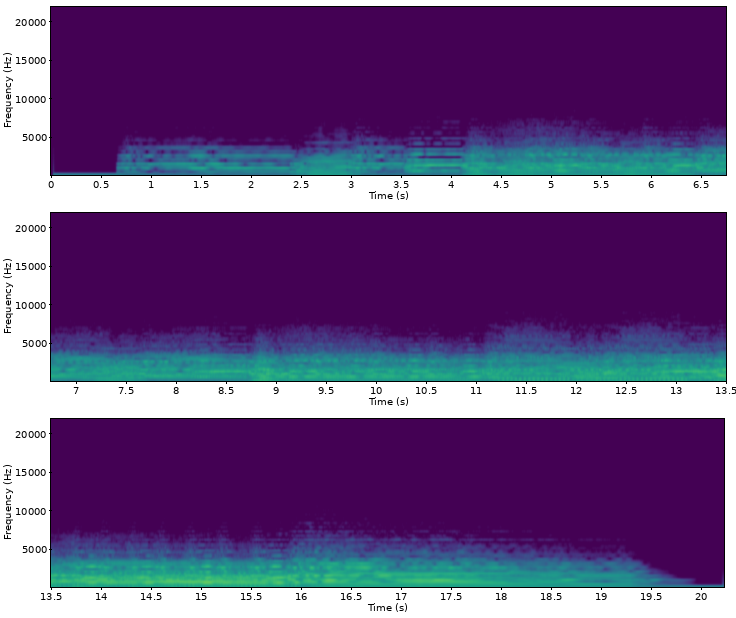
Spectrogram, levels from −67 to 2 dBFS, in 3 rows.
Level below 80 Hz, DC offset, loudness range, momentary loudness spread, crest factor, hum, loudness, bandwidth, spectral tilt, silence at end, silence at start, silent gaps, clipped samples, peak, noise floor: -62 dBFS; under 0.1%; 9 LU; 13 LU; 16 dB; none; -21 LUFS; 10 kHz; -2 dB/octave; 0 s; 0 s; none; under 0.1%; -6 dBFS; under -90 dBFS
